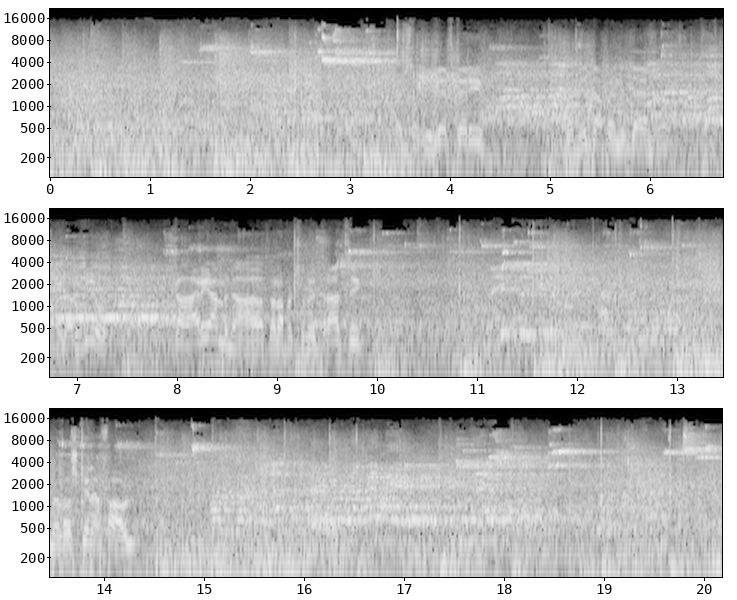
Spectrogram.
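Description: Sneakers squeak on a wooden court in an echoing gym.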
